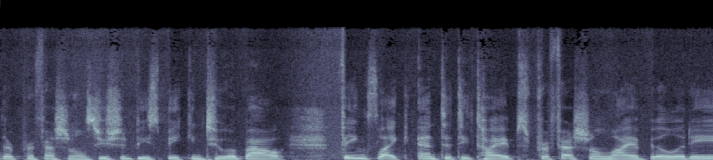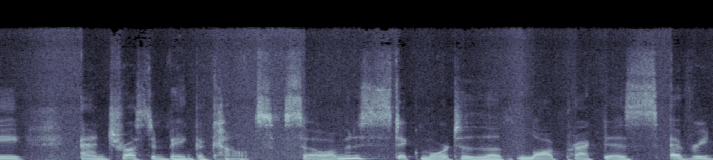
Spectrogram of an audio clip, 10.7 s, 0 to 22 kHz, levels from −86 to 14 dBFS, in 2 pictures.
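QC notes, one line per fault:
Throughout, gain pumping: the room noise sits about 36 dB below the speech, and the gain swings by roughly 15 dB, leaving loud and soft passages squashed together. The likely cause is gain set far too high, with a fast limiter clamping each loud sound. A waveform shows a flattened envelope.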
